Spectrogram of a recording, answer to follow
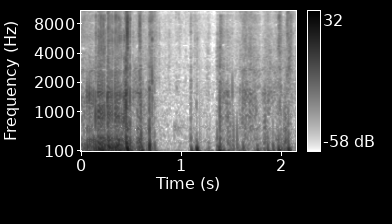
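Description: Handling noise on the microphone: a rustling burst, then several sharp knocks as it is fitted.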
